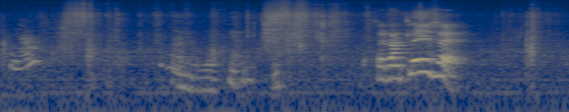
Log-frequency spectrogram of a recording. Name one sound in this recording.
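A toddler girl babbles and chatters nearby.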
